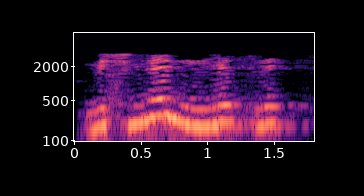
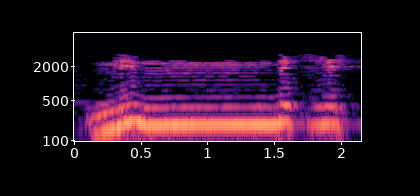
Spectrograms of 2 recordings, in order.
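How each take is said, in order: First: On من مثله, a clear n before the m, louder; من said with a distinct noon; wrong separate noon. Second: Sung, on من مثله, the noon melts into a held m; sung, من مثله with a nasal ghunna; merged with nasal hum. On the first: Retold or imitated. Teacher warns against the wrong من مثله. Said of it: "اوعى بقى تستعمل لسانك". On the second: Shown as a demonstration. Sung, teacher shows the correct من مثله. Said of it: "الإدغام بغنة".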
